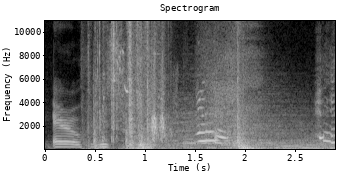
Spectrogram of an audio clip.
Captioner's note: arrow whooshing; yelps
